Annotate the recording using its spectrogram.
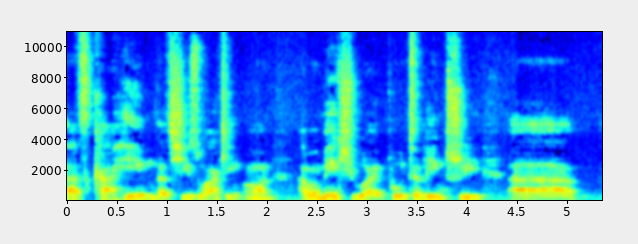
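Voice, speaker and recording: Amid noticeable background noise, a man at a medium pitch speaks at a fairly slow pace in a monotone, flat intonation. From Kenya. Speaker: podcast host. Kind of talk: casual interview.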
